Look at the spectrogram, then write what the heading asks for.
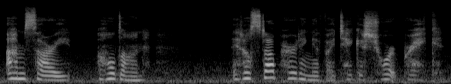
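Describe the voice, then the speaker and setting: A woman playing a sweet, guileless young woman in a video game, speaking gently and politely. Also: on the high side, unhurried, a little hiss or hum. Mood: worried, sincere. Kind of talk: English video game voice acting. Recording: faint music behind the voice.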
